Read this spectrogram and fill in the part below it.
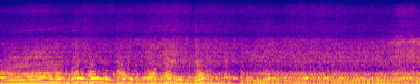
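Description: A Harley-style motorcycle engine rumbles past on a city road, a loud, steady low throb with a wavering pitch that flattens out toward the end.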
